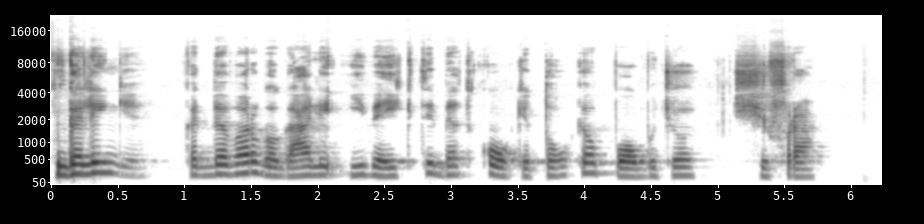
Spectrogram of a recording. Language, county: Lithuanian, Panevėžys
